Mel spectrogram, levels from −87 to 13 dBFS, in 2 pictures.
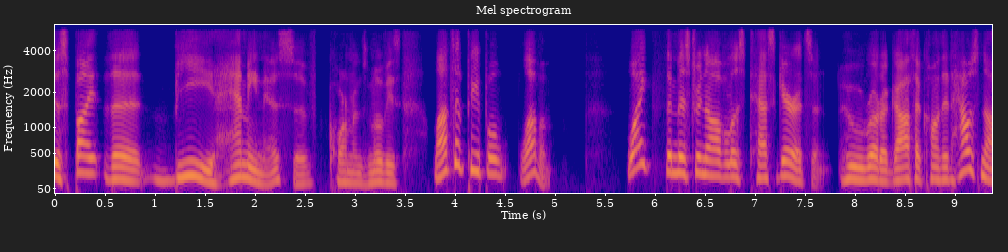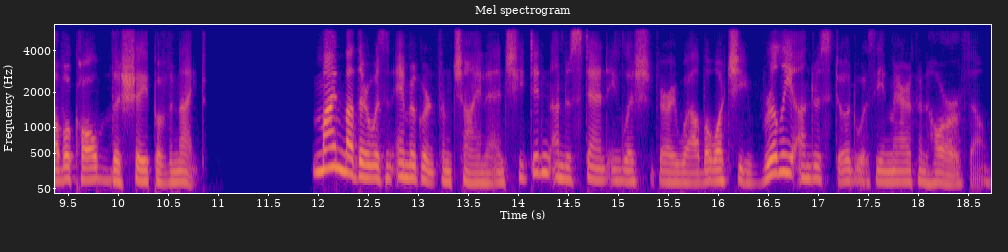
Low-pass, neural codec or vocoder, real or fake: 5.4 kHz; codec, 16 kHz, about 1 kbps, DyCAST, with the encoder's durations; fake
